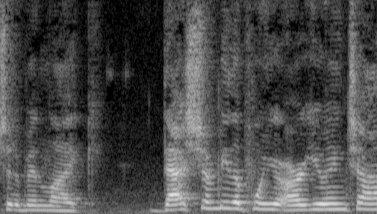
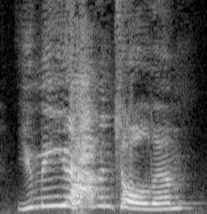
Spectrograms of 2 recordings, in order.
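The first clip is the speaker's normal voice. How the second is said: higher, louder incredulous question; mock outrage; 8 semitones higher, 7 dB louder than usual. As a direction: act out an indignant confrontation. Retold giant confronts uncle, outraged.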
